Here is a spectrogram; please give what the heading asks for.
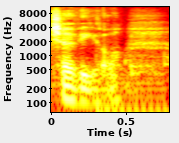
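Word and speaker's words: CeVIO: Um it's pronounced Chvio.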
